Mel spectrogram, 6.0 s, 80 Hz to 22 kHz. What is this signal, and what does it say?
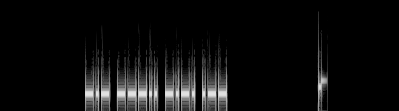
Morse code, heard as a keyed tone, about 30 wpm, 700 Hz. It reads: K8CW
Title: USA Call Signs Repeated 3x 30wpm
